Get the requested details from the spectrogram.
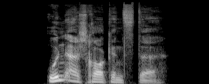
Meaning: inflection of unerschrocken: 1. strong/mixed nominative/accusative feminine singular superlative degree 2. strong nominative/accusative plural superlative degree
- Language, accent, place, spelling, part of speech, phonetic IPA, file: German, Germany, Berlin, unerschrockenste, adjective, [ˈʊnʔɛɐ̯ˌʃʁɔkn̩stə], De-unerschrockenste.ogg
